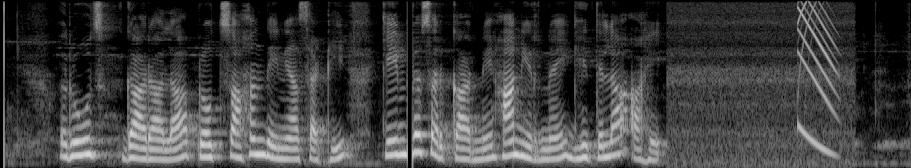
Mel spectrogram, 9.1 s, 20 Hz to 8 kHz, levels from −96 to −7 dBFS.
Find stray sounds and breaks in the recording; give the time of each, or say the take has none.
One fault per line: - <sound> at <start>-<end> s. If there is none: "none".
- dropout at 4.1-4.1 s
- chirp at 8.0-8.4 s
